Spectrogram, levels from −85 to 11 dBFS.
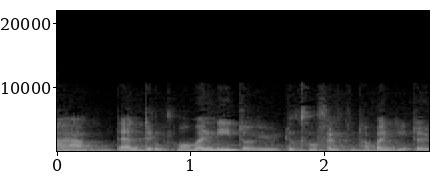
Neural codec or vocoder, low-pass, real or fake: codec, 24 kHz, 0.9 kbps, WavTokenizer, medium speech release version 1; 10.8 kHz; fake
